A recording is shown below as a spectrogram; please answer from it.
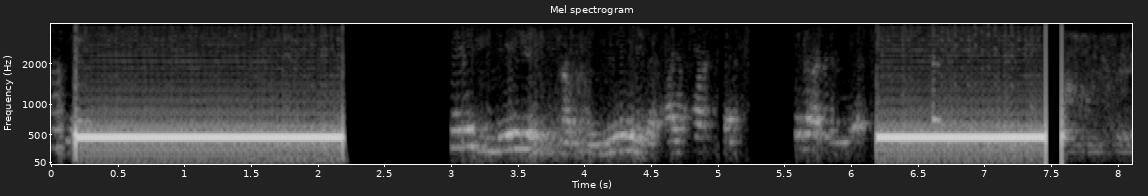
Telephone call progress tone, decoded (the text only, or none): ringback tone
